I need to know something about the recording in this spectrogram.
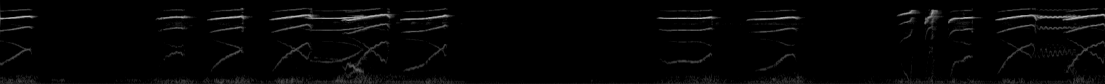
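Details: Common marmoset babies, siblings, giving high-pitched squeaky whistles and twittering chirps in irregular clusters, separated by silent gaps of a second or two.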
